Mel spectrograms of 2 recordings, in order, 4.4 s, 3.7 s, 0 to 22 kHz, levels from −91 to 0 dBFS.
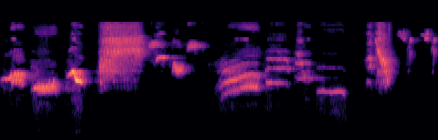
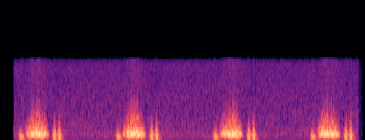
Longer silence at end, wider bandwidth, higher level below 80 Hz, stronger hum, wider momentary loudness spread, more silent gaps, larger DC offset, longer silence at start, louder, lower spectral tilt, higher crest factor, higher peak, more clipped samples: about the same, 0 s vs 0.1 s; first, 11.5 kHz vs 4 kHz; second, under -90 dBFS vs -36 dBFS; neither; first, 21 LU vs 15 LU; neither; second, under 0.1% vs 0.1%; second, 0 s vs 0.2 s; second, -25 LUFS vs -16 LUFS; second, 12 dB/octave vs -13.5 dB/octave; first, 24 dB vs 16 dB; second, -6 dBFS vs 0 dBFS; neither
